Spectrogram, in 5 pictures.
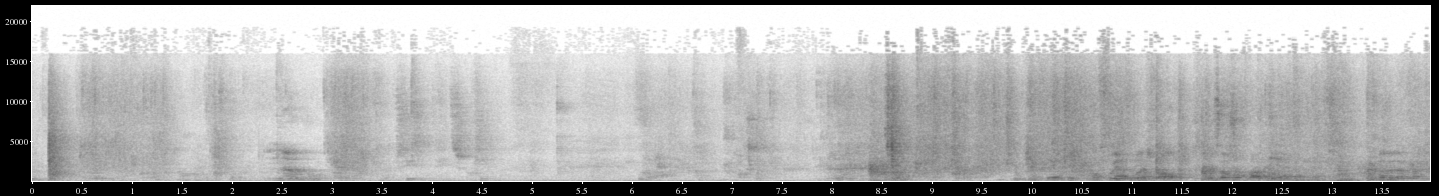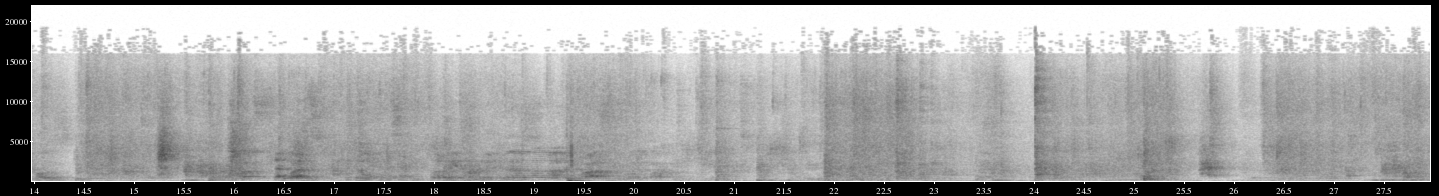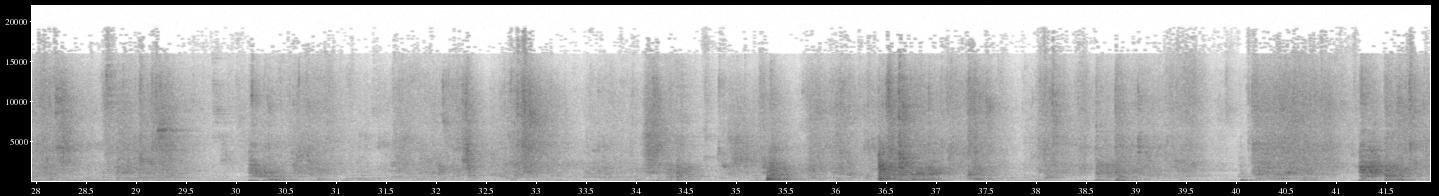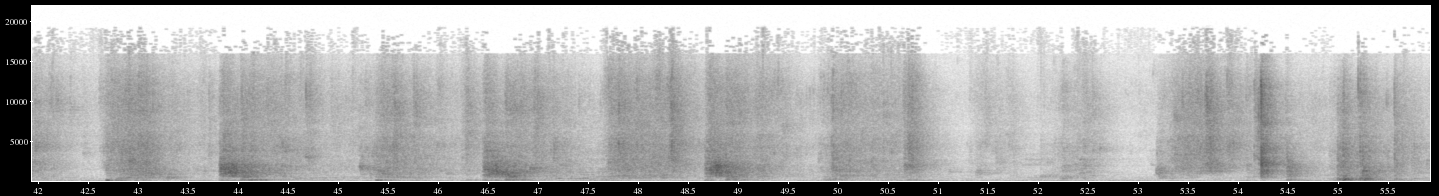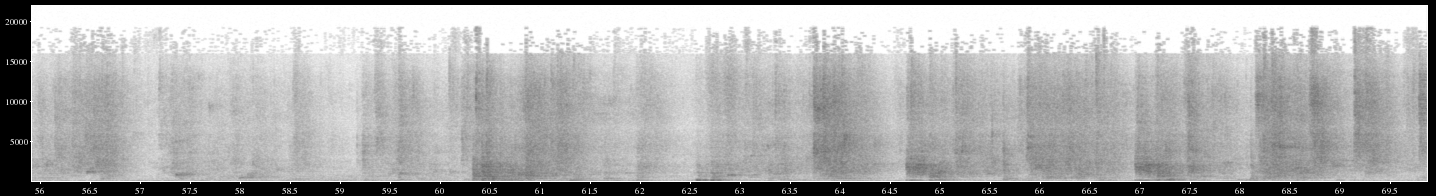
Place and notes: Rádio Zero, IST, Lisboa... shoveling water after the flood
Shovelling water out of the area where Rádio Zero new studios will be, after a big day of rain has siped inside the building.
Olympus LS-5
